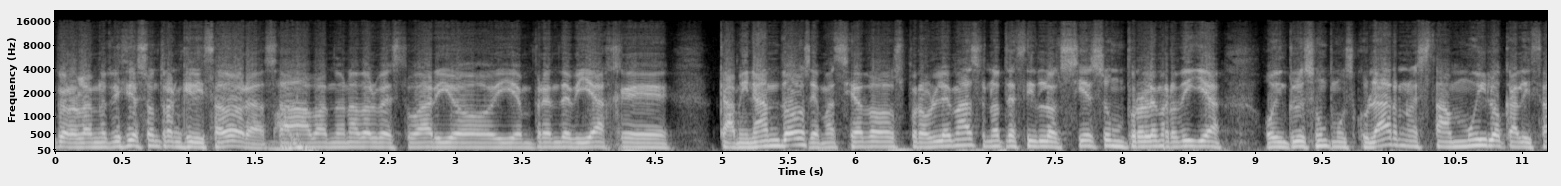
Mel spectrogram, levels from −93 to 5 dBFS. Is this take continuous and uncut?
no; 5 cuts; at 5.7 s, 7.1 s, 7.5 s, 8.3 s, 9.6 s

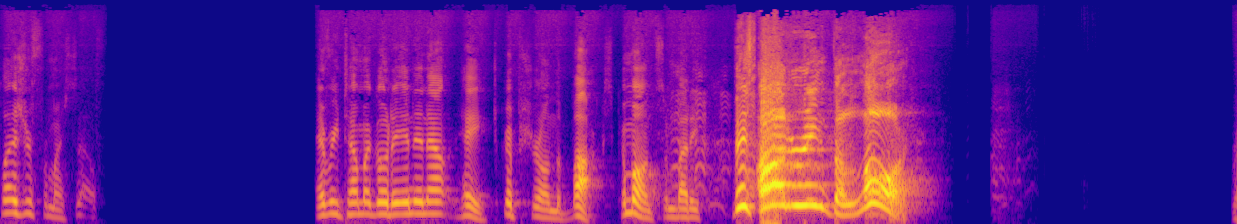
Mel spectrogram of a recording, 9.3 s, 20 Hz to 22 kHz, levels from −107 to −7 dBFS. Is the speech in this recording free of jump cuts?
no; 2 cuts; at 3.7 s, 5.7 s

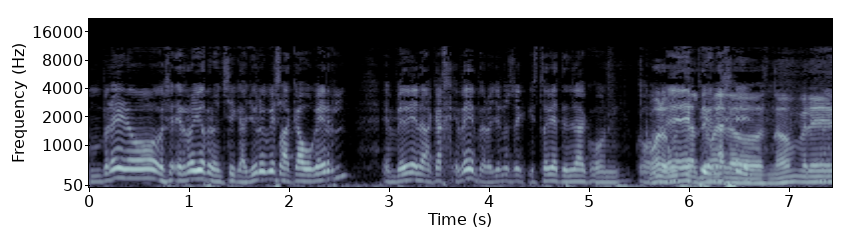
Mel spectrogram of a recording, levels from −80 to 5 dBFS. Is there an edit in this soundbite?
yes; 3 cuts; at 1.1 s, 1.9 s, 4.3 s

